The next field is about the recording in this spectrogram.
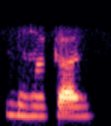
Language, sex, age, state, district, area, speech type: Hindi, female, 18-30, Madhya Pradesh, Bhopal, urban, conversation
